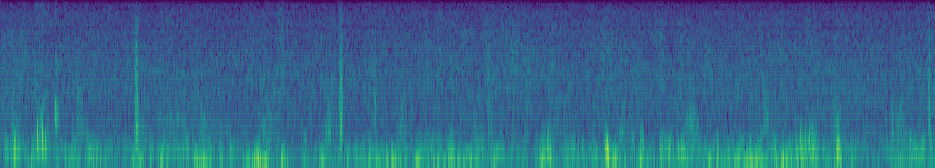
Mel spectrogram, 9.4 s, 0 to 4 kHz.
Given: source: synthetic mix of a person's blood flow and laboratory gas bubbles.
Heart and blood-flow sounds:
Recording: Doppler ultrasound of blood flow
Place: subclavian vein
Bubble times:
0.33-0.49 s: bubbles
0.53-0.60 s: bubbles
From the record:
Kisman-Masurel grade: 113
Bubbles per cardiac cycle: 1 to 2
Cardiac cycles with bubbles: 1 to 10%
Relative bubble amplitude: loud (0.450 to 0.775)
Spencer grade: 1 (occasional bubble signal discernible with the cardiac motion signal, with majority of cardiac periods free of bubbles)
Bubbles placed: anywhere in the cardiac cycle

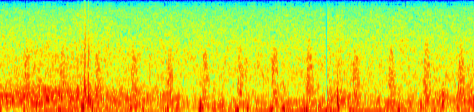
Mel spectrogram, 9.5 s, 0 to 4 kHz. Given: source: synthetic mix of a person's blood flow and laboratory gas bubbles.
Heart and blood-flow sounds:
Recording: Doppler ultrasound of blood flow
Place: subclavian vein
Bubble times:
1.49-1.84 s: bubbles
From the record:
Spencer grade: 1 (occasional bubble signal discernible with the cardiac motion signal, with majority of cardiac periods free of bubbles)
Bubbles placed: anywhere in the cardiac cycle

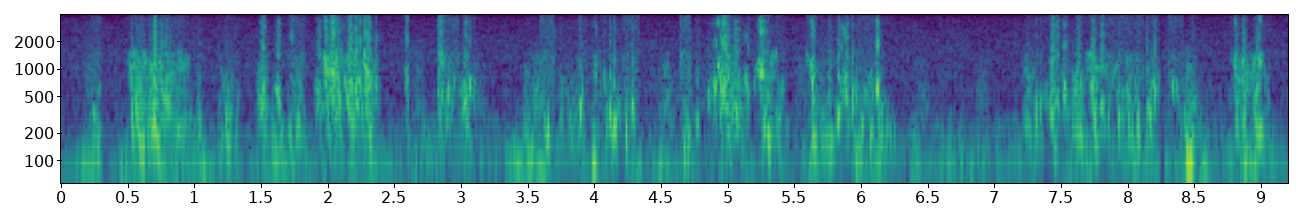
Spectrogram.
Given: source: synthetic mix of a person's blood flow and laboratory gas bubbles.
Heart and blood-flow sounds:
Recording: Doppler ultrasound of blood flow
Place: subclavian vein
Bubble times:
0.22-0.30 s: bubbles
0.49-1.07 s: bubbles
1.17-1.34 s: bubbles
1.46-1.57 s: bubbles
1.59-1.67 s: bubbles
1.69-1.84 s: bubbles
1.90-2.40 s: bubbles
2.57-2.62 s: bubbles
2.82-3.11 s: bubbles
3.59-4.34 s: bubbles
4.63-4.72 s: bubbles
4.75-4.80 s: bubbles
4.83-5.43 s: bubbles
5.58-6.26 s: bubbles
7.21-8.27 s: bubbles
8.29-8.41 s: bubbles
8.76-9.06 s: bubbles
From the record:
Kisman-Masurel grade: 342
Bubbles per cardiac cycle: rolling drumbeat, 9 or more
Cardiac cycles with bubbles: 100%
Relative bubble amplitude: moderate (0.250 to 0.450)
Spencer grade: 3 (all of the cardiac periods contain showers or single bubble signals, but not dominating or overriding the cardiac motion signals)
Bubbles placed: anywhere in the cardiac cycle

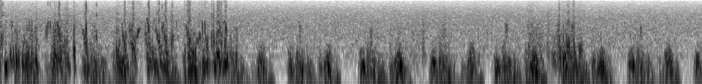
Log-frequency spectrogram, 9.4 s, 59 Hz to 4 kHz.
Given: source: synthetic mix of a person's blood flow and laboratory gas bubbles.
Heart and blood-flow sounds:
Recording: Doppler ultrasound of blood flow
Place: precordium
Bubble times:
0.00-0.54 s: bubbles
0.59-1.04 s: bubbles
1.06-1.31 s: bubbles
1.52-2.38 s: bubbles
2.46-3.19 s: bubbles
7.02-7.80 s: bubbles
From the record:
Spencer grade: 3 (all of the cardiac periods contain showers or single bubble signals, but not dominating or overriding the cardiac motion signals)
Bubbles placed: anywhere in the cardiac cycle

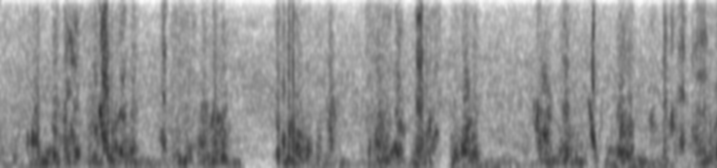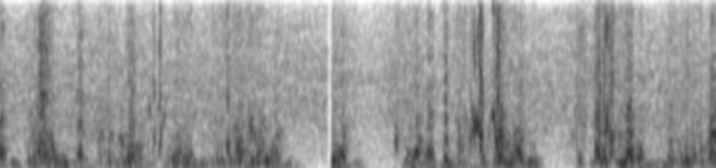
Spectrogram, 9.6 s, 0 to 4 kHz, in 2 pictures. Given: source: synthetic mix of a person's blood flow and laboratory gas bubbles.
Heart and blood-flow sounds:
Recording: Doppler ultrasound of blood flow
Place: precordium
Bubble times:
0.00-0.29 s: bubbles
0.36-0.83 s: bubbles
1.04-1.54 s: bubbles
1.81-2.05 s: bubbles
2.09-2.27 s: bubbles
2.42-2.50 s: bubbles
2.53-2.62 s: bubbles
2.71-2.94 s: bubbles
2.98-3.06 s: bubbles
3.12-3.21 s: bubbles
3.53-3.68 s: bubbles
3.71-4.39 s: bubbles
4.42-4.80 s: bubbles
4.93-5.16 s: bubbles
5.24-5.38 s: bubbles
5.41-5.55 s: bubbles
5.62-5.88 s: bubbles
5.92-6.06 s: bubbles
6.17-6.54 s: bubbles
7.39-7.67 s: bubbles
7.73-8.29 s: bubbles
8.55-9.00 s: bubbles
9.22-9.56 s: bubbles
From the record:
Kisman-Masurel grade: 243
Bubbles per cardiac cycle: several, 3 to 8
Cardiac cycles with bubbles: 100%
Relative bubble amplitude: loud (0.450 to 0.775)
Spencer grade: 3 (all of the cardiac periods contain showers or single bubble signals, but not dominating or overriding the cardiac motion signals)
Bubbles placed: anywhere in the cardiac cycle

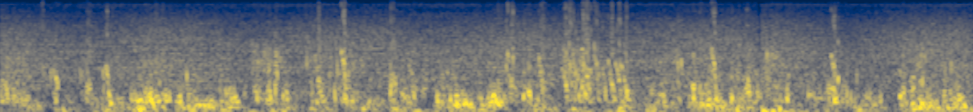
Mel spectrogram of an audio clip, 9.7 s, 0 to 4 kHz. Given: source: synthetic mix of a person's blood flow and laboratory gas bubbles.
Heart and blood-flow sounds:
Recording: Doppler ultrasound of blood flow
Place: precordium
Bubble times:
0.00-0.31 s: bubbles
0.40-0.45 s: bubbles
0.49-0.61 s: bubbles
0.74-0.93 s: bubbles
0.99-1.17 s: bubbles
1.28-1.73 s: bubbles
1.84-1.90 s: bubbles
2.23-2.35 s: bubbles
2.42-3.00 s: bubbles
3.03-3.60 s: bubbles
3.86-4.68 s: bubbles
4.90-5.56 s: bubbles
5.59-6.34 s: bubbles
6.48-7.21 s: bubbles
7.26-7.92 s: bubbles
8.04-8.61 s: bubbles
8.77-8.86 s: bubbles
8.96-9.40 s: bubbles
9.48-9.56 s: bubbles
From the record:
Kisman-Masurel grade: 342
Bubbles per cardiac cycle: rolling drumbeat, 9 or more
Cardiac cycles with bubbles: 100%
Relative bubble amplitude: moderate (0.250 to 0.450)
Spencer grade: 3 (all of the cardiac periods contain showers or single bubble signals, but not dominating or overriding the cardiac motion signals)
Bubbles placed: anywhere in the cardiac cycle

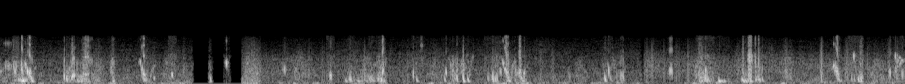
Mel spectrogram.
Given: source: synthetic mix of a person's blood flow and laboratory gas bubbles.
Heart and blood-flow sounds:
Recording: Doppler ultrasound of blood flow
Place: subclavian vein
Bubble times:
0.00-0.36 s: bubbles
0.63-1.04 s: bubbles
1.08-1.22 s: bubbles
1.36-1.56 s: bubbles
1.68-1.77 s: bubbles
2.08-2.14 s: bubbles
2.23-2.31 s: bubbles
2.81-2.89 s: bubbles
3.26-3.35 s: bubbles
3.42-3.88 s: bubbles
4.10-4.25 s: bubbles
4.41-4.74 s: bubbles
4.84-5.29 s: bubbles
6.01-6.26 s: bubbles
6.67-6.75 s: bubbles
6.95-7.29 s: bubbles
7.38-7.67 s: bubbles
8.29-8.65 s: bubbles
8.87-9.06 s: bubbles
From the record:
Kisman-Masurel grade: 243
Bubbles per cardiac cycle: several, 3 to 8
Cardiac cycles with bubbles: 100%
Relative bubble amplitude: loud (0.450 to 0.775)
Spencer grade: 3 (all of the cardiac periods contain showers or single bubble signals, but not dominating or overriding the cardiac motion signals)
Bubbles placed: anywhere in the cardiac cycle

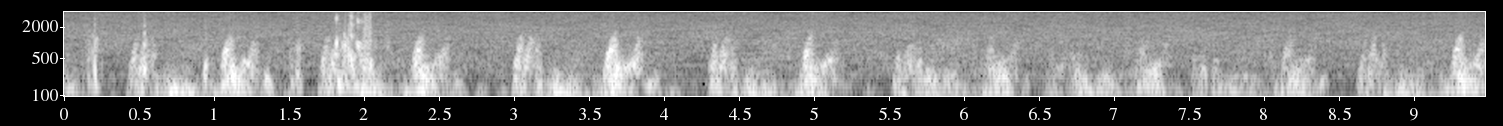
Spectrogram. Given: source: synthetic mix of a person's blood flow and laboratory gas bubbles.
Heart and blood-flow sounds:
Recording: Doppler ultrasound of blood flow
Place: precordium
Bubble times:
0.14-0.27 s: bubbles
0.51-0.59 s: bubbles
0.90-1.00 s: bubbles
1.51-1.61 s: bubbles
1.79-2.10 s: bubbles
From the record:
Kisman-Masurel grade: 222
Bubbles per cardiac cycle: several, 3 to 8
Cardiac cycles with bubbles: 10 to 50%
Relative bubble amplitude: moderate (0.250 to 0.450)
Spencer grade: 2 (many but less than half of the cardiac periods contain bubble signals, singularly or in groups)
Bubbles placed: only in the low amplitude regions of the cardiac cycle

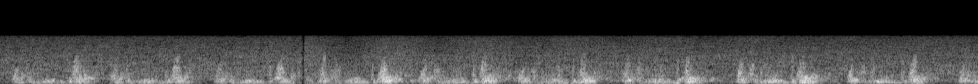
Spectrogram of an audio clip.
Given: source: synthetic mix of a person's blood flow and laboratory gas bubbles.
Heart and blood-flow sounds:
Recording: Doppler ultrasound of blood flow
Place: precordium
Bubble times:
no bubbles
From the record:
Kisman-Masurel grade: 000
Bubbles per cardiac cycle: 0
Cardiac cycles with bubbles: 0%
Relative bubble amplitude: no bubbles discernible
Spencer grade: 0 (complete lack of bubble signals)

